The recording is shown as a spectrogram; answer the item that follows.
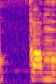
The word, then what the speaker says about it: come: तो COME को कम पढ़ते हैं।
